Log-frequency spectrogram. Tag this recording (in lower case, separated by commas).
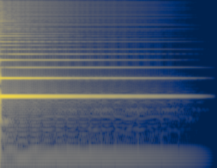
music, guitar, acoustic guitar, plucked string instrument, musical instrument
